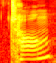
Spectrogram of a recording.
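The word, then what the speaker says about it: 成: 성, 이를 성자 발음 어떻게 될까요? 정.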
